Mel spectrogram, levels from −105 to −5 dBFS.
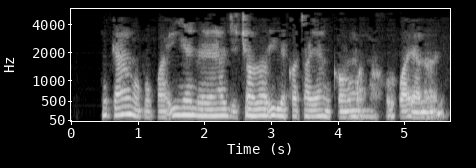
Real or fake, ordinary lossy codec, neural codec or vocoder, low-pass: fake; MP3, 24 kbps; codec, 16 kHz, 16 kbps, FunCodec, trained on Chinese and English, 50 frames a second; 5.4 kHz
